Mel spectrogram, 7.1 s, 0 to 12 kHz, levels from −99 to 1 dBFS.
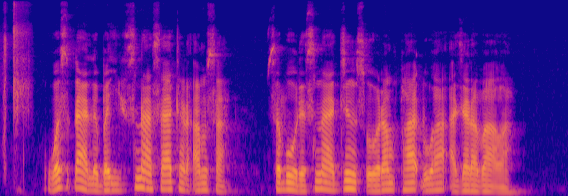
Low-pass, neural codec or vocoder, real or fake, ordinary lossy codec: none; vocoder, 24 kHz, 100 mel bands, Vocos; fake; none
